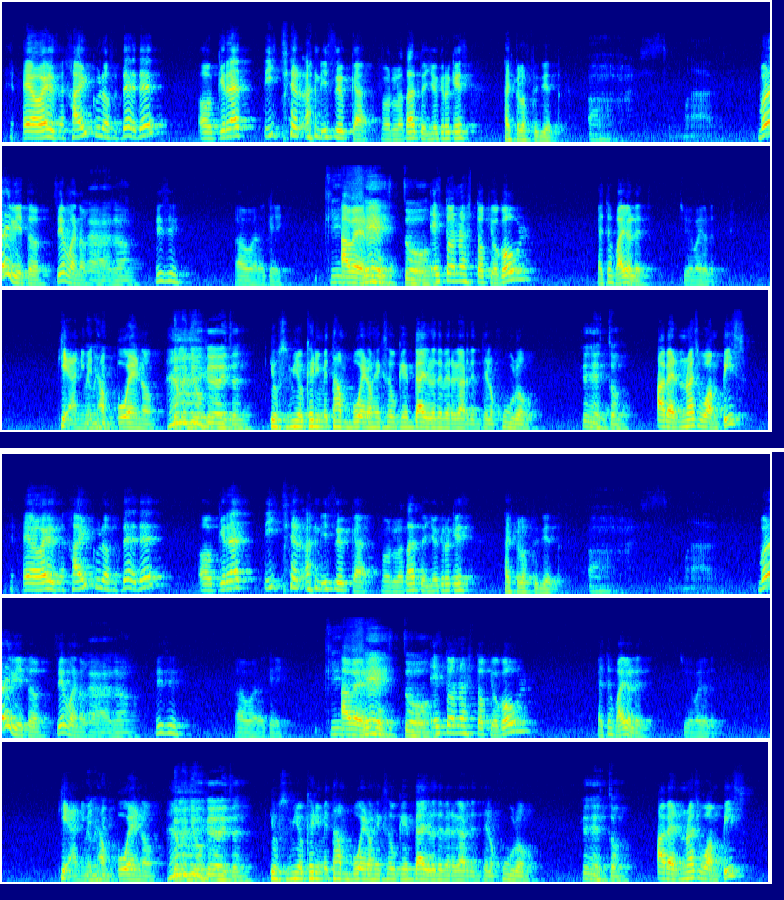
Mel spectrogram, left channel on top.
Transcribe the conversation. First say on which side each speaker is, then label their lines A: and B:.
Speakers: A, on the left (about 40°); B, on the left (about 20°).
A: eh, o es High School of the Dead o Great Teacher <laughs> Onizuka. Por lo tanto, yo creo que es High School of the Dead.
B: Ay, su madre.
A: Bueno, ahí visto. Sí, bueno.
B: Claro.
A: Sí, sí. Ah, bueno, ok.
B: ¿Qué
A: A
B: es
A: ver,
B: esto?
A: esto no es Tokyo Ghoul, esto es Violet. Sí, es Violet. ¡Qué anime
B: Yo me
A: tan
B: equivo-
A: bueno! ¡Ay!
B: Yo me equivoqué, ¿oíste?
A: Dios mío, qué anime tan bueno es ese que es Violet Evergarden, te lo juro.
B: ¿Qué es esto?
A: A ver, no es One Piece,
